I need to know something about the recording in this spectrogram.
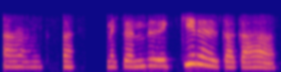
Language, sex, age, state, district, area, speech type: Tamil, female, 18-30, Tamil Nadu, Madurai, urban, conversation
